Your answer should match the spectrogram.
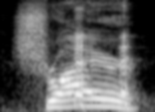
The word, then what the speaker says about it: Shrier: Shrier rhymes with choir, and he's the choir boy of this group.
